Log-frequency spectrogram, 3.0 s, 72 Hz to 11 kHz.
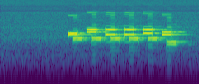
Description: Multi-frequency trunk signalling (R2, with the far end's replies), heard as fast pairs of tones, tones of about 140 ms, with room echo. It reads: 197782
